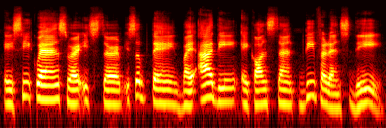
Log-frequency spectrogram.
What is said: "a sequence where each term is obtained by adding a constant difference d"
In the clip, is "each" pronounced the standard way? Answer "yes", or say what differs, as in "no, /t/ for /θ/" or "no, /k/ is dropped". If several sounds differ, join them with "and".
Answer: no, /s/ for /tʃ/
